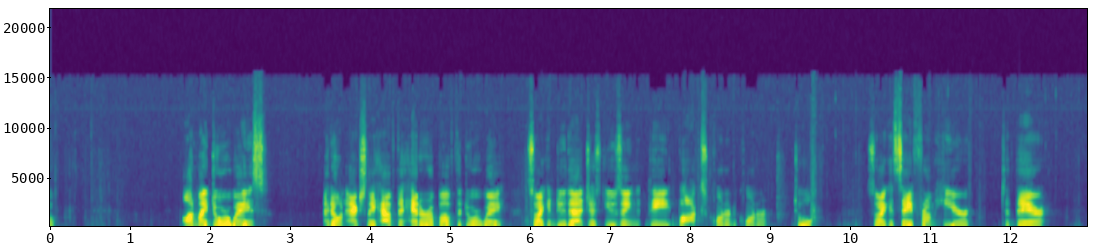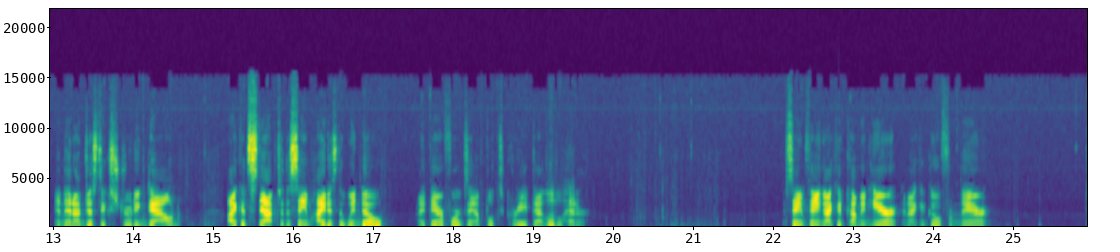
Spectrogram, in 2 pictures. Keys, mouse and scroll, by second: 0.7 middle click, 1.2 middle click, 1.3 middle click, 2.9 middle click, 3.0 middle click, 9.7 click, 11.1 click, 12.4 click, 15.4 right click, 17.6 click, 18.4 middle click, 18.5 middle click, 20.4 middle click, 20.8 right click, 21.3 middle click, 22.6 middle click, 22.8 click, 24.2 click, 25.8 click.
